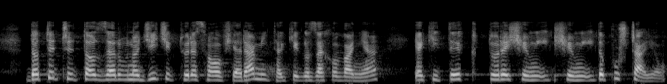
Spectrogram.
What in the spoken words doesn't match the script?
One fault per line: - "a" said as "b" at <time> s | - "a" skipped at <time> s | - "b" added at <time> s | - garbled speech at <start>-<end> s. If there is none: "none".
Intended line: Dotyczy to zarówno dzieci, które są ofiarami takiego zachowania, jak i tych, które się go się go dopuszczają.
none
